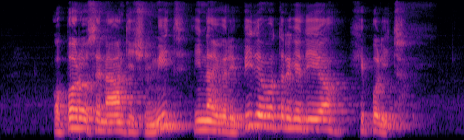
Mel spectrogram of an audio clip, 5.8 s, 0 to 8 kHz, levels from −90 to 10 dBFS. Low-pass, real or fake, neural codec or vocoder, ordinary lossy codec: none; real; none; none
